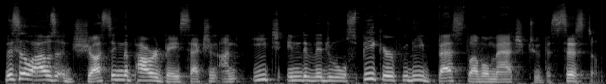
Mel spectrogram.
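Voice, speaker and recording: A presenter reading a scripted product review in a measured, explanatory way. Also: mid-range voice, lively intonation.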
